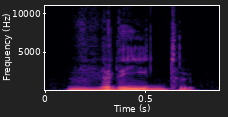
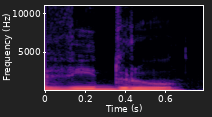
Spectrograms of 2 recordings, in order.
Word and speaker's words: vidro: ouvir na voz deles vrido vrido vrido é vrido vrido repara o r migrou para primeira sílaba não ficou já não é vidro é vrio o vrido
